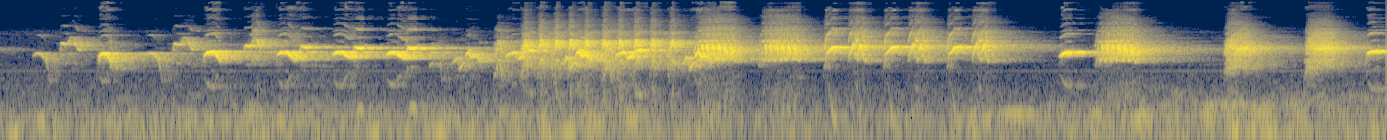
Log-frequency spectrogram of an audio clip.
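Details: Sooty-headed bulbul, said to be stressed and showing off for attention, delivering a long unbroken stream of busy, tumbling chirps that grow denser midway, then break into separate notes.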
